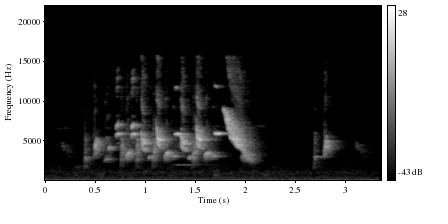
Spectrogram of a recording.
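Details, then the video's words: European goldfinch in campero song, a brisk run of sweet, tumbling twitters ending in a sharp rising-falling flourish, followed by a pause and one brief chirp. "El Jilguero BiH 21"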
